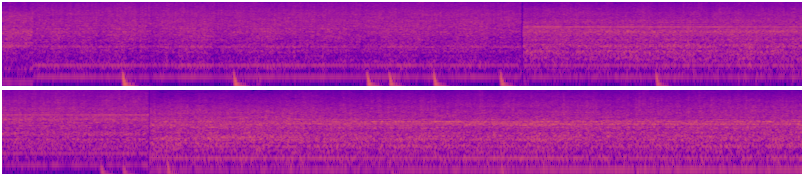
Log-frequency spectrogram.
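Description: Background music with sustained electronic tones over deep, quickly falling bass kicks in an uneven pattern and a bright hiss; the tones change abruptly twice.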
